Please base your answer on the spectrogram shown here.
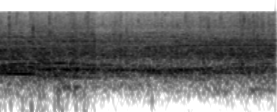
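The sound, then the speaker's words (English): Audience applause welcoming a guest to the stage, a dense, steady wash of many hands clapping that stays loud and even throughout, with no voices standing out. “I'd, like you to respond with a, a crazy Queens Boulevard welcome. Give it up for Mark Charles as it comes in.”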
